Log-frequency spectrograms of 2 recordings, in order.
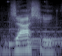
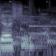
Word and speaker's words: Yoshi: I know it's not Yoshi or Joshi. It's not Popo. It's not Joshi. His name's Yoshi.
